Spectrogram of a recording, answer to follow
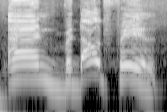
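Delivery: drawn-out, slow, weighty; slow, heavy refrain; slow emphatic. Shown as a demonstration. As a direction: stretch it out like a running gag.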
